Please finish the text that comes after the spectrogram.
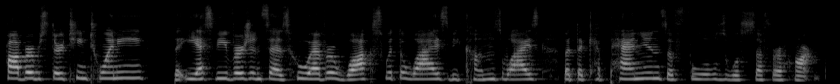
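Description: A woman's voice: fairly high pitch, steady tone, normal speed, few pauses. A woman who is a professional therapist, co-hosting a podcast in casual chat, explaining patiently and laughing often.

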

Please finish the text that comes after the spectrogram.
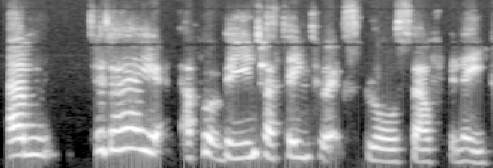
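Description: A woman co-hosting a podcast in casual chat, talking warmly with frequent ums and little laughs. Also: medium pitch, big pitch swings, moderate pace, breathy edge, no echo, dull audio. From England. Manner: chatty, giggly, hesitant with many ums. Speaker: podcast co-host.

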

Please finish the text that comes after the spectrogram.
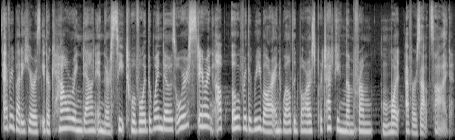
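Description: A woman's voice: mid-range voice, normal speed, hardly any pauses, darkish tone, long reverb tail, natural voice. A woman voicing a weary, wary survivor reading out her diary in a wry, observant first-person audio novel narration. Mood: grim, observant.

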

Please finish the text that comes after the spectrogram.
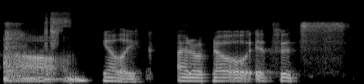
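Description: A woman's voice: low-pitched, slow pace, gravelly. A woman co-hosting in casual chat, thoughtful and asking questions. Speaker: podcast co-host. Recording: dull lo-fi audio.

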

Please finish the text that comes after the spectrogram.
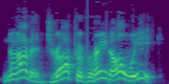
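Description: A folksy male gas station attendant, acted by a man, chatty and a little hesitant. The voice is high for a man and husky, with very lively swings, in old-time radio style. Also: slow pace, exaggerated voice. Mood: friendly, chatty.

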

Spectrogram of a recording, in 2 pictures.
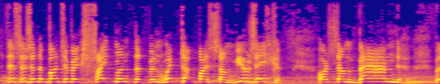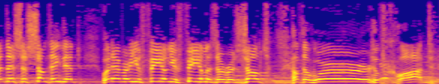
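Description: A man preaching a fiery sermon to his church congregation, often shouting in a high, strained voice. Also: measured pace, over music. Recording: dull lo-fi church recording with congregation.

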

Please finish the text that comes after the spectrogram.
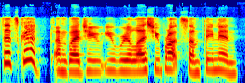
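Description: A woman's voice: fairly high pitch, animated, normal speed, bright, forceful tone, dry recording, lo-fi sound. A woman hosting a casual interview about tabletop games, talking in an encouraging, reassuring manner. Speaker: podcast host and interviewer, also a game master.

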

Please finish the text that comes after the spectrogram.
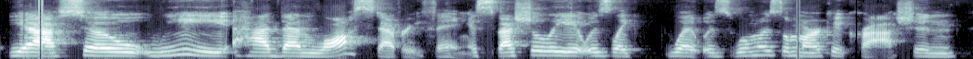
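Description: A woman's voice: mid-range voice, unhurried, few pauses, fairly bright tone. A woman in her thirties from Canada, an executive coach speaking earnestly as a podcast guest, with lots of "like" fillers. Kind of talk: podcast interview.

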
